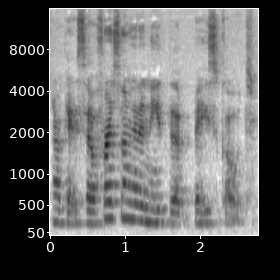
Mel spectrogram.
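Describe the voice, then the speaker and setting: A young woman with a naturally loud voice, chatting casually at home while doing her nails, frank and fond of swearing, full of likes and ums, holding her voice down. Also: mid-range voice, normal speed, echoey room. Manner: frank, swears freely, many "like" and "um" fillers; speaking softly to keep quiet. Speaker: vlogger, PhD student. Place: room at home.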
